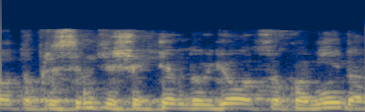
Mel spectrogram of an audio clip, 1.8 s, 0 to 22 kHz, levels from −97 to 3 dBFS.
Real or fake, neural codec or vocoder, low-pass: real; none; 7.2 kHz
